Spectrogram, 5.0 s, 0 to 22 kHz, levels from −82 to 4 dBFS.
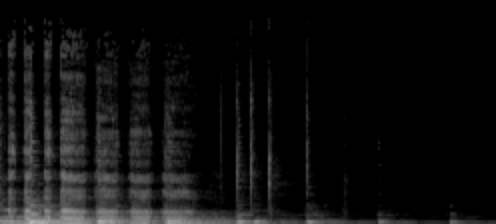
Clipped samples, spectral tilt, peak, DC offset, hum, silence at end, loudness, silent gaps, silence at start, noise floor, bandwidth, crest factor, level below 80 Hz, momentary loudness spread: under 0.1%; -5 dB/octave; -14 dBFS; under 0.1%; none; 0.4 s; -33 LUFS; none; 0 s; -65 dBFS; over 20 kHz; 22 dB; -66 dBFS; 22 LU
